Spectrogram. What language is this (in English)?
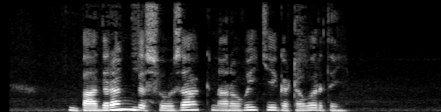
Pashto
